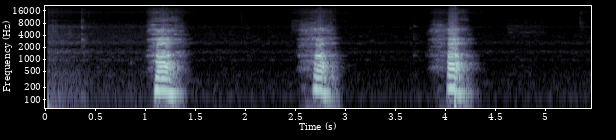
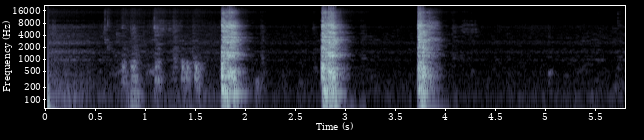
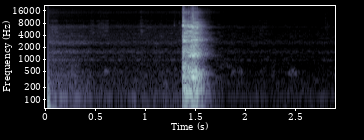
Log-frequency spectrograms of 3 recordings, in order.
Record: {
  "exhalation_length": "5.5 s",
  "exhalation_amplitude": 32768,
  "exhalation_signal_mean_std_ratio": 0.27,
  "three_cough_length": "5.8 s",
  "three_cough_amplitude": 32768,
  "three_cough_signal_mean_std_ratio": 0.26,
  "cough_length": "2.9 s",
  "cough_amplitude": 32768,
  "cough_signal_mean_std_ratio": 0.23,
  "survey_phase": "beta (2021-08-13 to 2022-03-07)",
  "age": "65+",
  "gender": "Male",
  "wearing_mask": "No",
  "symptom_runny_or_blocked_nose": true,
  "symptom_abdominal_pain": true,
  "symptom_loss_of_taste": true,
  "symptom_onset": "12 days",
  "smoker_status": "Ex-smoker",
  "respiratory_condition_asthma": false,
  "respiratory_condition_other": true,
  "recruitment_source": "REACT",
  "submission_delay": "2 days",
  "covid_test_result": "Negative",
  "covid_test_method": "RT-qPCR",
  "influenza_a_test_result": "Negative",
  "influenza_b_test_result": "Negative"
}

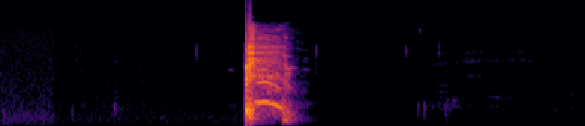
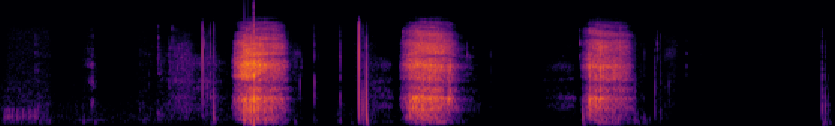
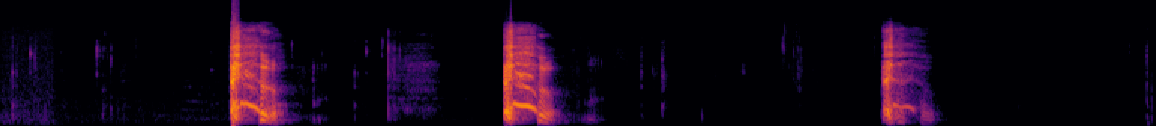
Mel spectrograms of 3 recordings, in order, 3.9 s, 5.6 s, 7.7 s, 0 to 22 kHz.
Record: {
  "cough_length": "3.9 s",
  "cough_amplitude": 29204,
  "cough_signal_mean_std_ratio": 0.18,
  "exhalation_length": "5.6 s",
  "exhalation_amplitude": 29204,
  "exhalation_signal_mean_std_ratio": 0.28,
  "three_cough_length": "7.7 s",
  "three_cough_amplitude": 29204,
  "three_cough_signal_mean_std_ratio": 0.2,
  "survey_phase": "beta (2021-08-13 to 2022-03-07)",
  "age": "65+",
  "gender": "Male",
  "wearing_mask": "No",
  "symptom_none": true,
  "smoker_status": "Never smoked",
  "respiratory_condition_asthma": false,
  "respiratory_condition_other": false,
  "recruitment_source": "REACT",
  "submission_delay": "-1 day",
  "covid_test_result": "Negative",
  "covid_test_method": "RT-qPCR",
  "influenza_a_test_result": "Negative",
  "influenza_b_test_result": "Negative"
}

